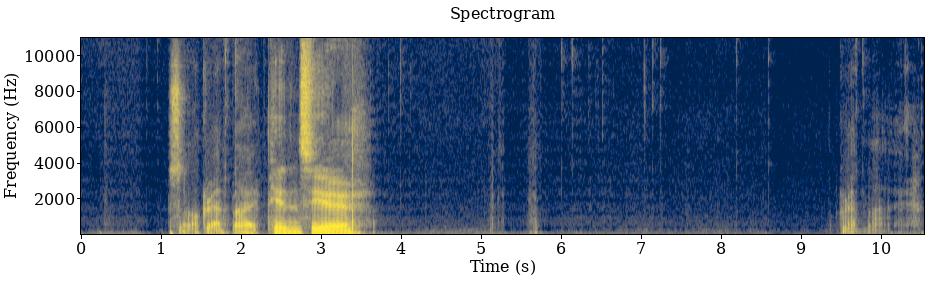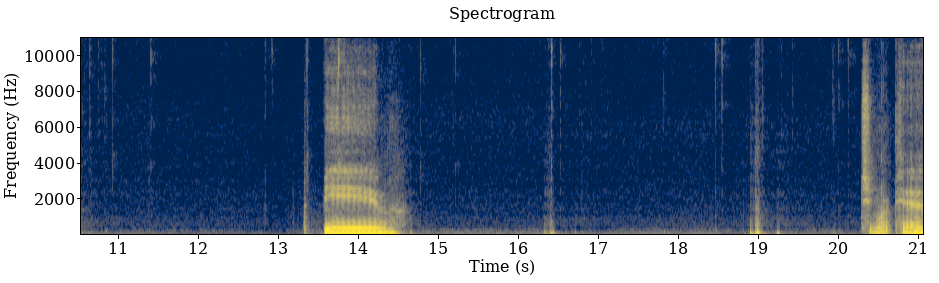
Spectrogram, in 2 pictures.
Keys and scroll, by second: 2.2 ctrl+c, 2.4 ctrl+v, 6.3 ctrl+c, 6.5 ctrl+v, 10.4 ctrl+c, 10.6 ctrl+v, 16.7 ctrl+c, 16.8 ctrl+v, 19.3 ctrl+v.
